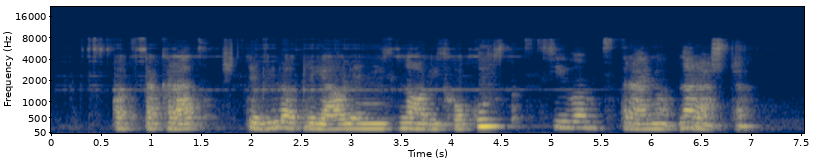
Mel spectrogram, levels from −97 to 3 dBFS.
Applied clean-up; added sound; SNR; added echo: neural separator model SepFormer DNS4.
